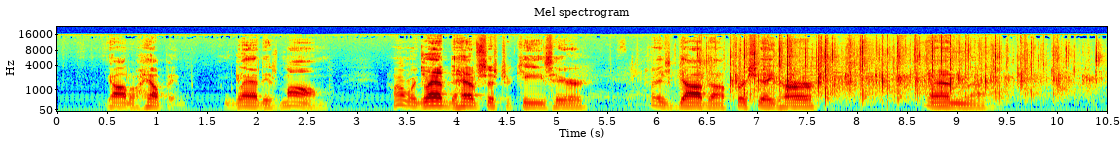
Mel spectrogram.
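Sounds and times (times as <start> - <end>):
speech: 0.5 - 2.8, 3.4 - 7.8, 8.7 - 9.5
audience clapping: 5.7 - 10.4.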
